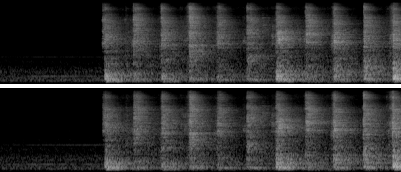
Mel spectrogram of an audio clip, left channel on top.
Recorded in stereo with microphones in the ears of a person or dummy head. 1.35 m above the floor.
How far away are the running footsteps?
About 1.8 m.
